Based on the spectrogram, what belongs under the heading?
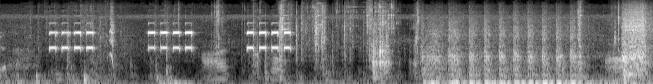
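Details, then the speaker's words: Manual Honda Accord no-start after clutch safety switch work, clutch pressed: engine spins over on the starter in steady bursts with key-in chime beeping, never catches; owner still to check fuel pump. "Okay, it ain't cranking up, but hey, it's turning over. It's loud."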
